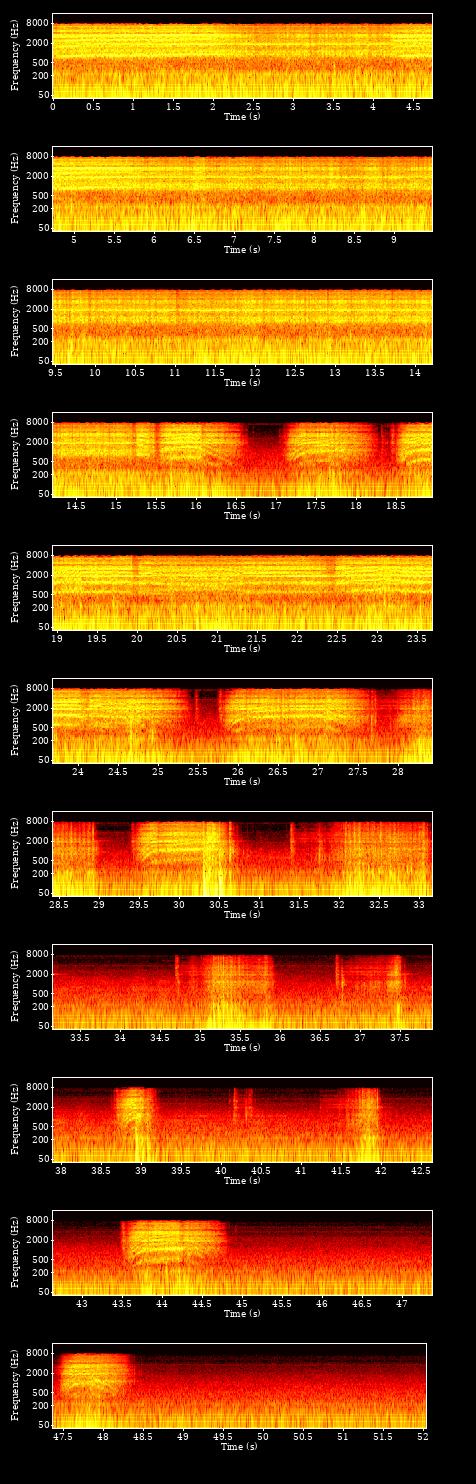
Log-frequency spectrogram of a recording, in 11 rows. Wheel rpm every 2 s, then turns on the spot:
210, 230, 230, 230, 230, 230, 230, 210, 40, 100, 160, 160, 70, 80, 40, 40, 20, 10, 10, 10, 0, 20, 20, 10, 0, 0.
32-38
